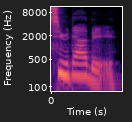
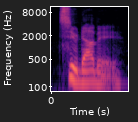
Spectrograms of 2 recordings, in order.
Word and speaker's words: tsunami: said Flintstones it's Flintstones just like the word tsunami it's soon a B you have to say it like George Takei sued a B Berenstein Berenstain Oh God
